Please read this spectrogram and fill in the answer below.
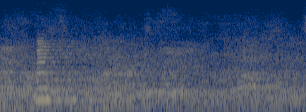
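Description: Murmur of audience voices in a large hall between songs, with one short held tone about a third of a second in.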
